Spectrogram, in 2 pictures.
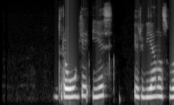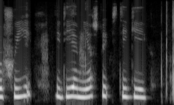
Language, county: Lithuanian, Vilnius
